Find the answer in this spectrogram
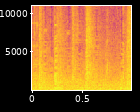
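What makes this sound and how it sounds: A dried loofah sponge gourd is shaken to get its seeds out, and the seeds rattle inside it in soft, dry bursts of clicking with a bright hiss. The rattling shows the gourd still holds seeds.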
